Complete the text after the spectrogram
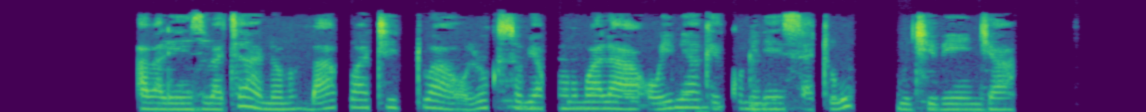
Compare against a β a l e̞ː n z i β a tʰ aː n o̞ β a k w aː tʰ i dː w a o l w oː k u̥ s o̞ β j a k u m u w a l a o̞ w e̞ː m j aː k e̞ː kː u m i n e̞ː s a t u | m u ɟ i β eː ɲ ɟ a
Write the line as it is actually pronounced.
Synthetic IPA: a β a l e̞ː n z i β a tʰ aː n o̞ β a k w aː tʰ i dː w a o l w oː k u̥ s o̞ β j a k u m u w a l a o̞ w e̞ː m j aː k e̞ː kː u m i n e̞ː s a t u | m u c i β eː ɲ ɟ a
